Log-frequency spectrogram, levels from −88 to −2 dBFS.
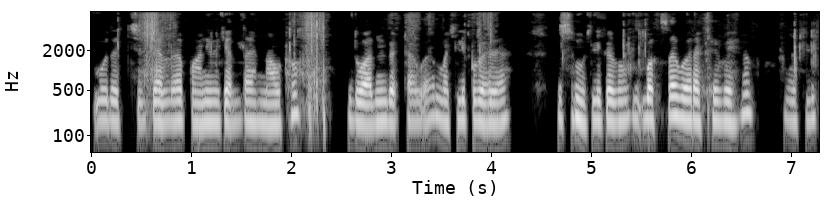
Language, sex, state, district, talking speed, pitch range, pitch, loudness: Hindi, male, Uttar Pradesh, Hamirpur, 220 wpm, 165-180 Hz, 170 Hz, -19 LUFS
